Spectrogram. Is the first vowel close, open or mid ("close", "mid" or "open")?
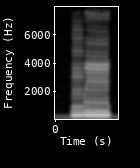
close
